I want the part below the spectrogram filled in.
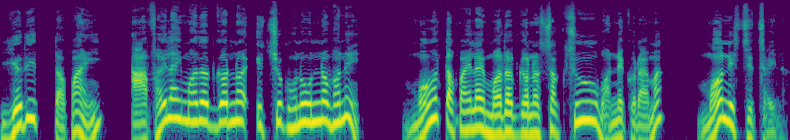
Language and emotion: Nepali, disgusted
